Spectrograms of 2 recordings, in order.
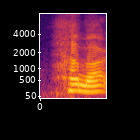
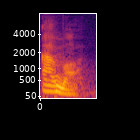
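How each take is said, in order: First: The word begins with a clear h sound. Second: The word begins without any h sound. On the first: This is the form the speaker has in mind. "might then have hammer in his mind" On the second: The speaker signals a local London identity. "to make the identity he'll say amma"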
